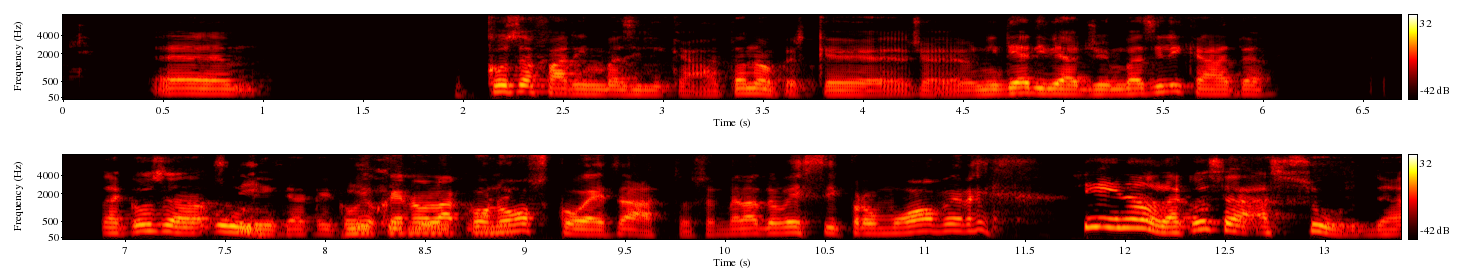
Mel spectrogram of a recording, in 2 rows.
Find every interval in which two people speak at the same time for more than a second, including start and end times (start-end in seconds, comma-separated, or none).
7.4-9.0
